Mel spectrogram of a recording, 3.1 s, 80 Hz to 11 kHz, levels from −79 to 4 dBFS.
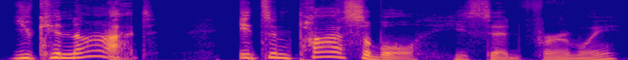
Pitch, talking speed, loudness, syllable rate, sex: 160 Hz, 135 wpm, -23 LUFS, 4.6 syllables/s, male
